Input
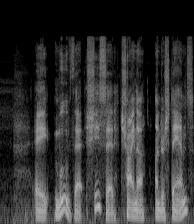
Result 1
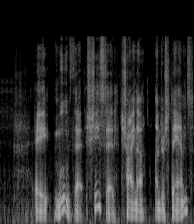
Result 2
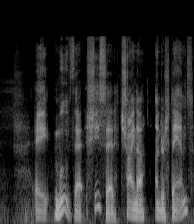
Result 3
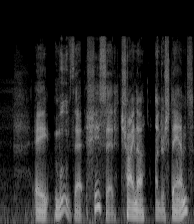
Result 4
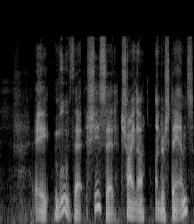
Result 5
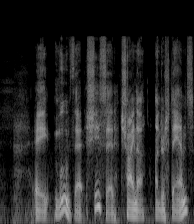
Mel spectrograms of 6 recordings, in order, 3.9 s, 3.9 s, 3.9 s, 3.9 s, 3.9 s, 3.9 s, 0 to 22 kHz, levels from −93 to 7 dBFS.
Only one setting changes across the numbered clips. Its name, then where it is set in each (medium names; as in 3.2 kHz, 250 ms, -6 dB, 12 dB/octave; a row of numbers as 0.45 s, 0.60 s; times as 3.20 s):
harmonic tremolo, rate: 11 Hz, 1.8 Hz, 1.1 Hz, 4.6 Hz, 3 Hz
